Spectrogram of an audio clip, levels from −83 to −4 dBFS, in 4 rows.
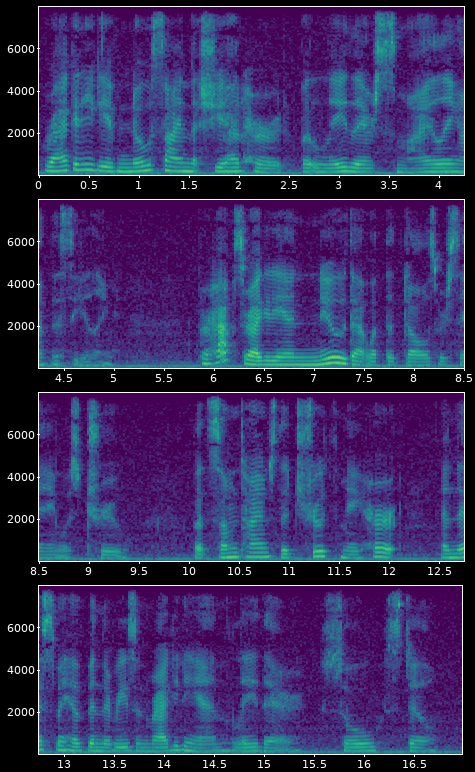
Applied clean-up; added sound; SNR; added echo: none; none; none; none.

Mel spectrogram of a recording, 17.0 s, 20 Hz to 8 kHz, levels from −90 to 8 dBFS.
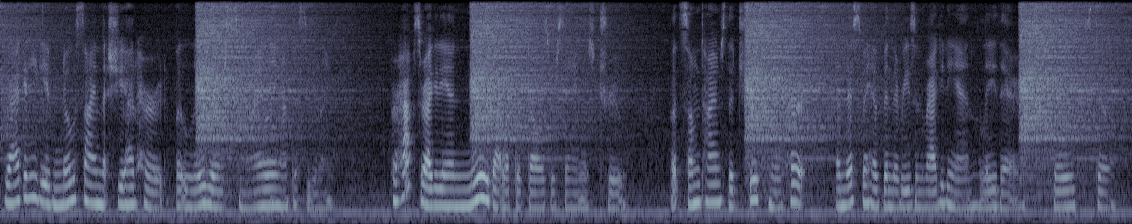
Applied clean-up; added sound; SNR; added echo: none; Hi-hat; 2 dB; none.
